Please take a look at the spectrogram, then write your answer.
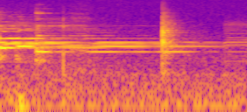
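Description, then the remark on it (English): A phone ringtone for an incoming call from Maureen plays steadily on a large phone, a bright electronic melody of sustained tones with a few short accented bursts, fairly quiet and heard on its own without any talking. “I can't no, answer No, don't answer it right now. How do you pause it? How do you not answer it?”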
